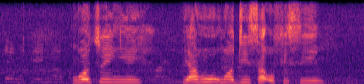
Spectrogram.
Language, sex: Southern Sotho, female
